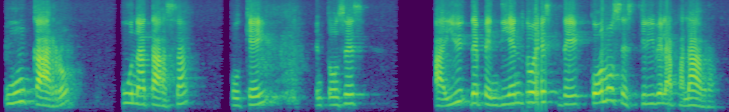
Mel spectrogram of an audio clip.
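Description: A woman with a Colombian Spanish accent teaches English grammar in an online class, explaining step by step and checking that students understand. Her voice is on the high side and she takes it slowly, though the audio sounds dull.

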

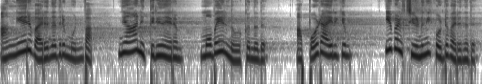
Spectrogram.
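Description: Lady doing a tired working mom, whiny and defensive, bit high, echoey room. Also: lively intonation, moderate pace, a little mellow, close to an everyday voice. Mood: complaining. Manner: complaining, pleading. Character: overworked, defensive working-class mother.

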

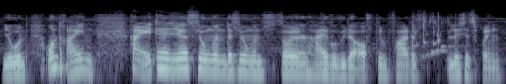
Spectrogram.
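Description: A man voicing a solemn, dying ancient male tree spirit from a video game, reading slowly in a raised, loud voice. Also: a little high, natural voice. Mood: urgent.

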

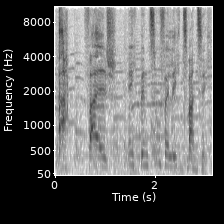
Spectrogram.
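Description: Small boy pirate, high, very animated, cheeky, bratty, cartoon game. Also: takes it slowly, over music, heavily acted. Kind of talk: cartoon adventure game acting.

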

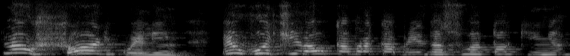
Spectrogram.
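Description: A man voicing a tiny, brave male mosquito in a children's story, with a squeaky voice and a Brazilian accent. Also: very animated, moderate pace, pushed and bright, full character voice. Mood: confident. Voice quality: squeaky, buzzing. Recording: muffled live-stream audio, distant mic.

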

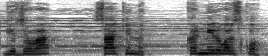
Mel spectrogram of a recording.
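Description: A kind, protective village landlord, voiced by a man in a cartoon, who reassures earnestly in a North Karnataka Kannada accent. He talks at a quick pace, and faint music plays under him. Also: sits high, fairly even intonation, lightly acted. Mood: reassuring.

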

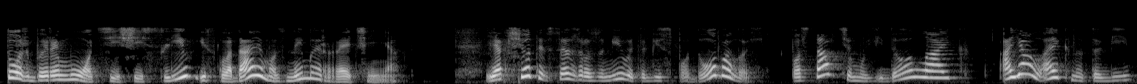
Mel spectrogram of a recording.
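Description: A woman teaching a primary school reading lesson, speaking slowly and sounding out words syllable by syllable. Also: mid-range voice, huge pitch swings, slightly rough, lo-fi sound. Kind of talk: slow, clearly articulated reading lesson.

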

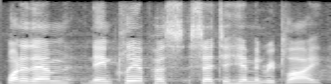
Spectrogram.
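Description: A priest reading the Gospel at Mass in a measured, solemn way, with cathedral echo around his voice. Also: a little high, clear, resonant tone. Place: large church. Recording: long cathedral reverb.

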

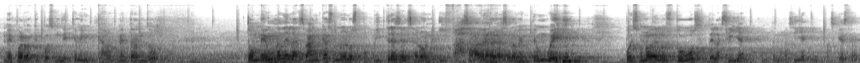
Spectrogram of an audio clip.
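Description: A podcast host with a Mexican accent spins a laid-back, slang-heavy story, cursing without hesitation. He speaks briskly with lively intonation in a mellow, medium-pitched voice, while faint music plays in a heavily echoing room with long reverb.

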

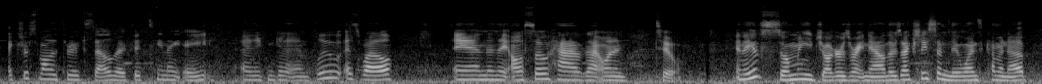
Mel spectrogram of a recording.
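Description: Woman doing a shop-with-me vid, chatty and excited over new stuff, phone audio with store noise. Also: mid-range voice. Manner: chatty, lists prices, excited "oh" at new finds. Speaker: shopping vlogger. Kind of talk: casual shop-with-me narration. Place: large retail store, indoors.

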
